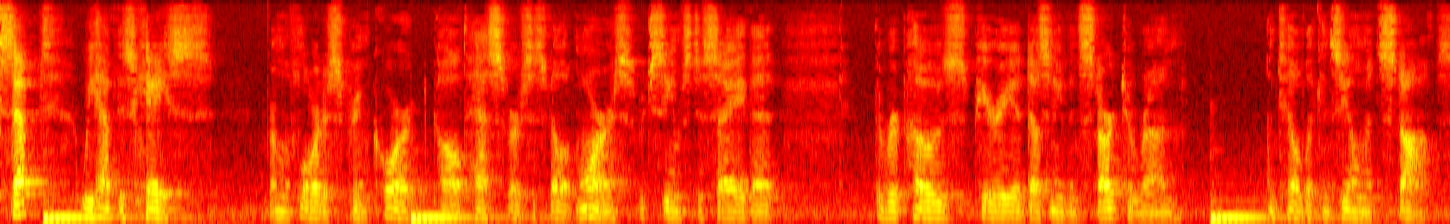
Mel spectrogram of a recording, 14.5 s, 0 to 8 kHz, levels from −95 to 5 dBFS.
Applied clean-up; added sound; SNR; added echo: none; Bowed string instrument; 2 dB; none.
